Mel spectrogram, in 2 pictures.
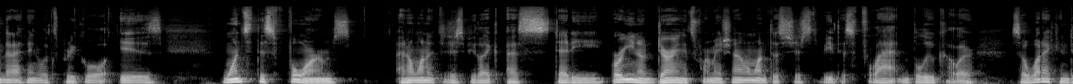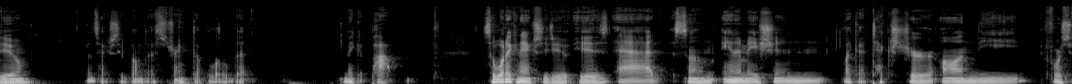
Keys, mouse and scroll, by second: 0.6 click, 1.9-2.7 scroll up 4, 3.6 click, 10.6 click, 13.2 click.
